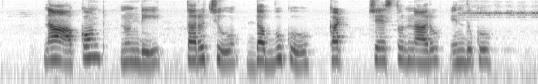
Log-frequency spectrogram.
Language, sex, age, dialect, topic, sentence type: Telugu, female, 18-24, Southern, banking, question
